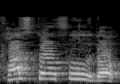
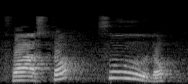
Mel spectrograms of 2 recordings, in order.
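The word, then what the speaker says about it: ファストフード: 달라 파스토 푸도 요거 장음 있는 거 주의하시고요. 파스토 스토 파 길어지죠. 파스토 푸도 이거 우리말로 쓰면 패스트푸드인데 일본은 F 발음은 전부 푸 발음으로 넣게 되어 있죠.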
